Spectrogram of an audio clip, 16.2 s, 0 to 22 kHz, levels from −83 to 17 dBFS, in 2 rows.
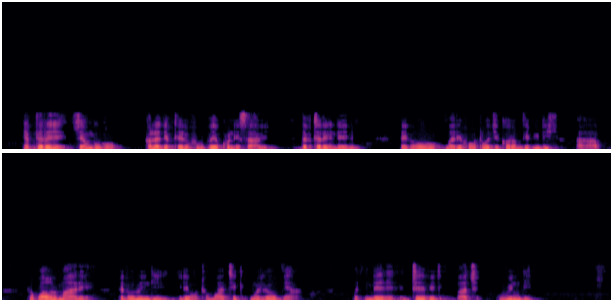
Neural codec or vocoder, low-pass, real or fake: codec, 16 kHz in and 24 kHz out, 0.8 kbps, FocalCodec, streaming, 65536 codes; 5.4 kHz; fake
